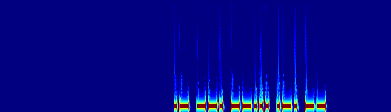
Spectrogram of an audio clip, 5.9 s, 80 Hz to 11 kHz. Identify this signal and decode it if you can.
Morse code, heard as a keyed tone, about 28 wpm, 700 Hz. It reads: AG7RM
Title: USA Call Signs - 5 Characters - Repeated 3x - 28wpm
